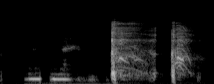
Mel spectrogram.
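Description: A person coughing twice in quick succession, about a second in, each cough short and harsh.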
